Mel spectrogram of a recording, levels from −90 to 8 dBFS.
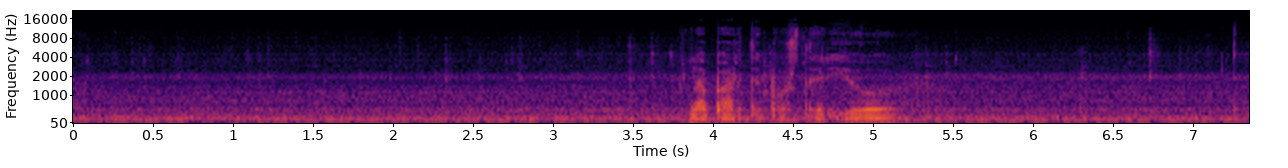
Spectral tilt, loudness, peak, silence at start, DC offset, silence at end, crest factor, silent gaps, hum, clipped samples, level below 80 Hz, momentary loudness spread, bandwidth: -6 dB/octave; -40 LUFS; -16 dBFS; 0 s; under 0.1%; 0 s; 24 dB; none; none; under 0.1%; -76 dBFS; 14 LU; 16 kHz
